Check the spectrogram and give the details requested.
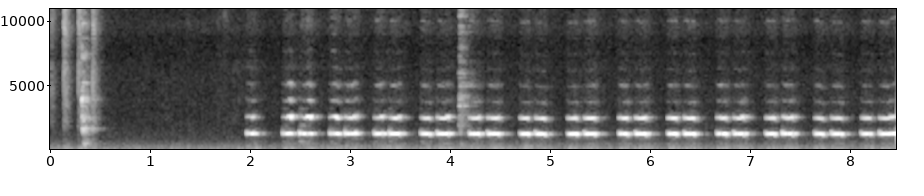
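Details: Pet cockatiel whistling after a quiet start: a steady series of clear, slightly wavering notes, about two each second, each with bright overtones, continuing for several seconds indoors.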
